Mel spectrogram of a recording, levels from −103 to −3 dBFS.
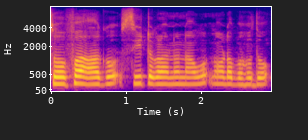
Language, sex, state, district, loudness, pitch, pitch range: Kannada, male, Karnataka, Bangalore, -18 LUFS, 195 Hz, 190-205 Hz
